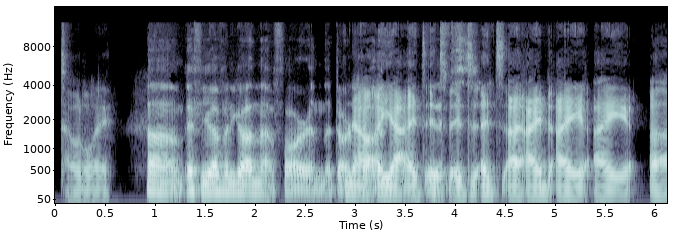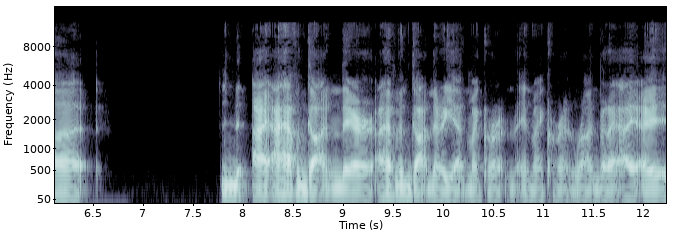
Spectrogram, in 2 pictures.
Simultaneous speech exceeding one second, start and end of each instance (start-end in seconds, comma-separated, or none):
2.8-4.3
